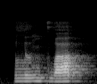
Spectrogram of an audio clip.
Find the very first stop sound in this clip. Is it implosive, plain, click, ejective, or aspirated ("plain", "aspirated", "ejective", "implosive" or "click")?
plain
